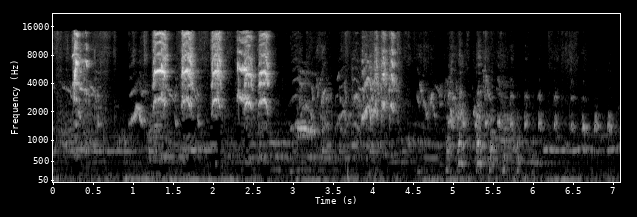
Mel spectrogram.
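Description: White-headed munia giving its courtship song: a run of four loud, harsh, hissing notes, then softer scratchy twitters and a quick string of short thin chirps.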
